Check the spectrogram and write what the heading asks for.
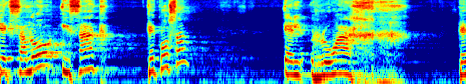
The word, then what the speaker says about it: ruach: El Ruaj. que se escribe r u a c h ruach en el hebreo y se pronuncia igual ruaj.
